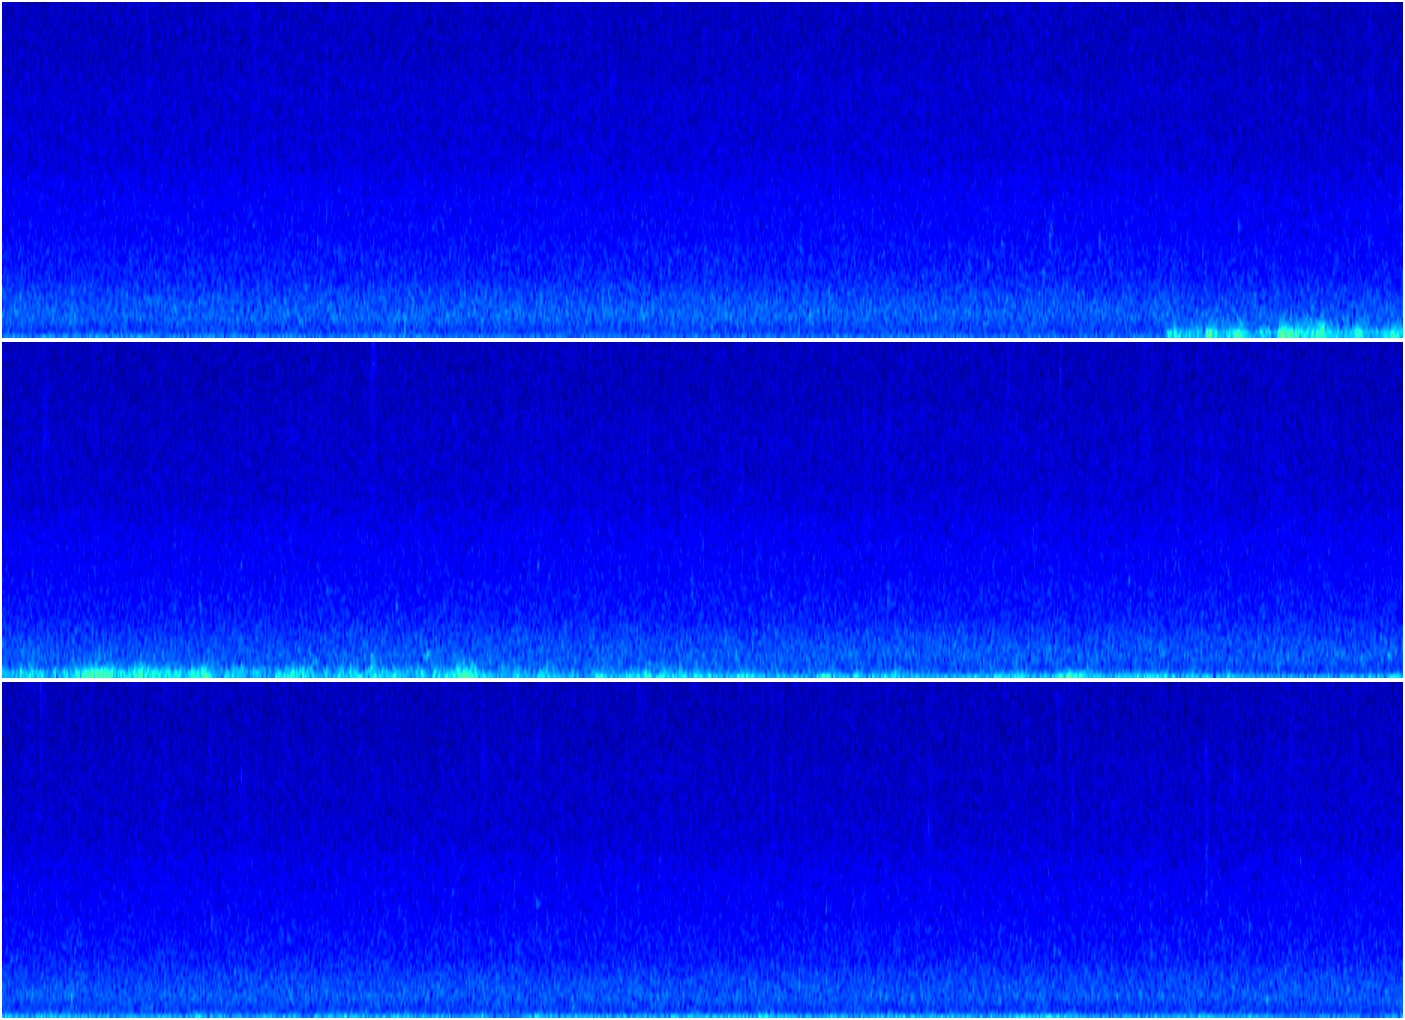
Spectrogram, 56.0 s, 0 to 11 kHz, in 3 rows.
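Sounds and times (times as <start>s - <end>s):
steady rain hiss: 0.0s - 56.0s
low rolling thunder: 15.5s - 35.2s.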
